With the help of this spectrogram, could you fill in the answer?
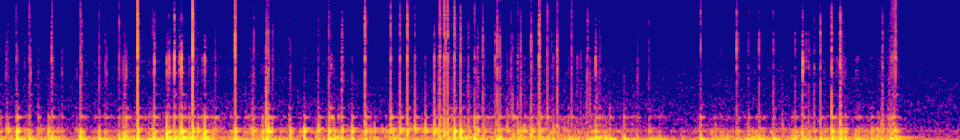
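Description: Long pale-blue acrylic nails scratch and tap the uncovered black metal mesh grille on the hollow dome head of a Blue Yeti USB microphone, then the hands cup it. Dense, rapid scratching and tapping come through as boomy, low-heavy thumps and rustles with short, dry clicks that stop almost at once. The sound drops to a quieter, muffled rumble near the end.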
